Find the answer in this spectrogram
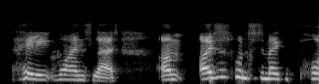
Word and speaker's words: Hayley Winslade: But first, the next question is by Hayley Winslade, if I have pronounced the name correctly. Hello, yes, it's Hayley Winslade.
